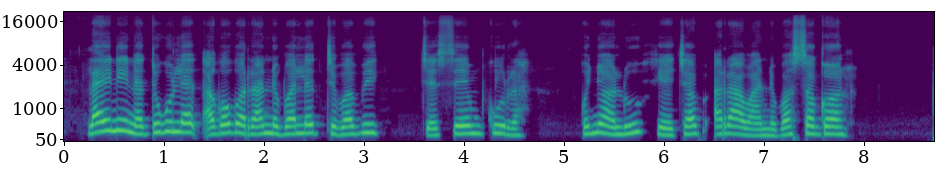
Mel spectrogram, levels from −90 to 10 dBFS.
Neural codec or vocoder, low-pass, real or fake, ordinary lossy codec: autoencoder, 48 kHz, 128 numbers a frame, DAC-VAE, trained on Japanese speech; 19.8 kHz; fake; none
